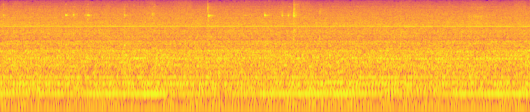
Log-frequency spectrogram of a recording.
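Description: Steady machine hum, an even drone with a few constant tones and no change in pitch or level. A few faint light ticks sit on top of it.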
